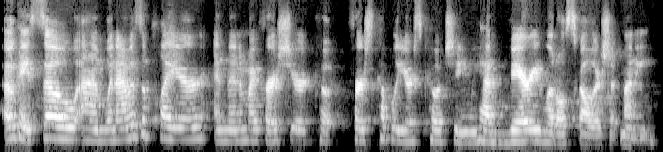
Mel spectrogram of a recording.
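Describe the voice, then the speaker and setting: A woman's voice: medium pitch, steady tone, a little fast, a bit bright. Chatty woman golf coach on a video call. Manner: chatty, anecdotal, many fillers. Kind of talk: casual storytelling on a video call. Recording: echoey room on a video call.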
